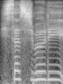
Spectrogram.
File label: "hisashiburi", Japanese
